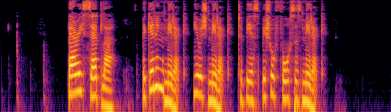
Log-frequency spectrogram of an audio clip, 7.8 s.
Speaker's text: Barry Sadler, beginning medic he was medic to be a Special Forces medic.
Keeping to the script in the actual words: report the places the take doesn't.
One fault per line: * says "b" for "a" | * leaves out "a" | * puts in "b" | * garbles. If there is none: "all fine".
all fine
